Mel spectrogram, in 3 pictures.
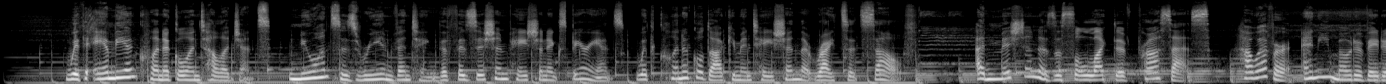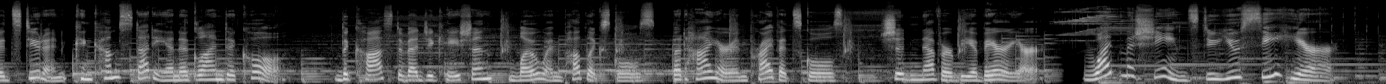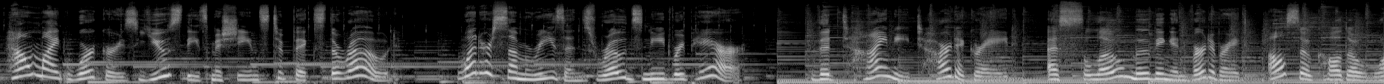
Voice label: Elearning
